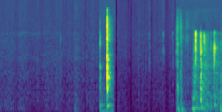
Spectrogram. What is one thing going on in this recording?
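A soft click sounds once.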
